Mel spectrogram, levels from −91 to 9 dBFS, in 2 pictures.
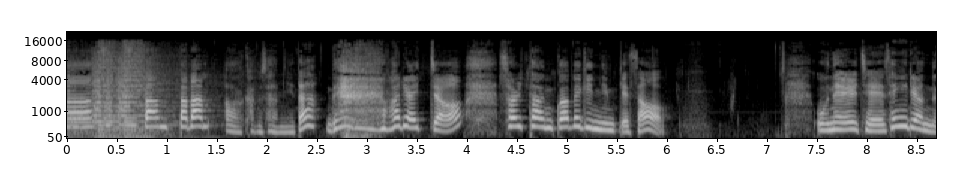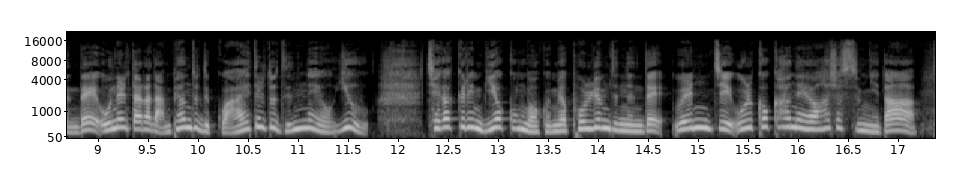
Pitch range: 205-305 Hz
